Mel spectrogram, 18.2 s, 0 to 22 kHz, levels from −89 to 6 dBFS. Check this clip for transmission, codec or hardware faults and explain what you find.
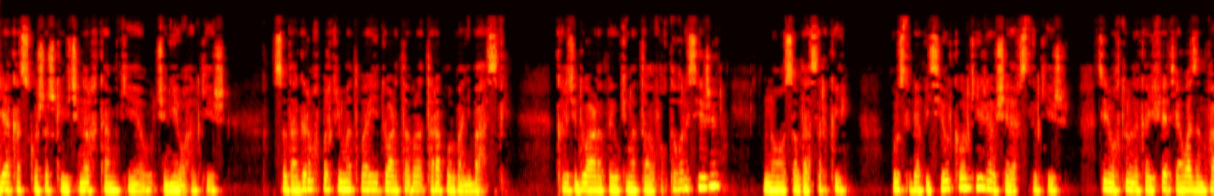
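One codec problem runs through the whole recording. Transcoding between lossy codecs, present throughout: the speech likely passed through an older low-rate codec such as WMA at around 24 kbit/s and was then re-encoded as HE-AAC at a similar rate. The second encoder spent its scarce bits reproducing the first one's errors while adding its own, so two distinct kinds of coding smear and swirl sit on top of each other, and nothing survives above 14.9 kHz.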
